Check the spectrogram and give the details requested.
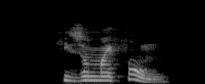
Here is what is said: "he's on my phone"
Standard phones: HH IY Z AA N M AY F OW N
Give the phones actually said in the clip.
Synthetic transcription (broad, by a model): HH IY Z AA N M AY F OW N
